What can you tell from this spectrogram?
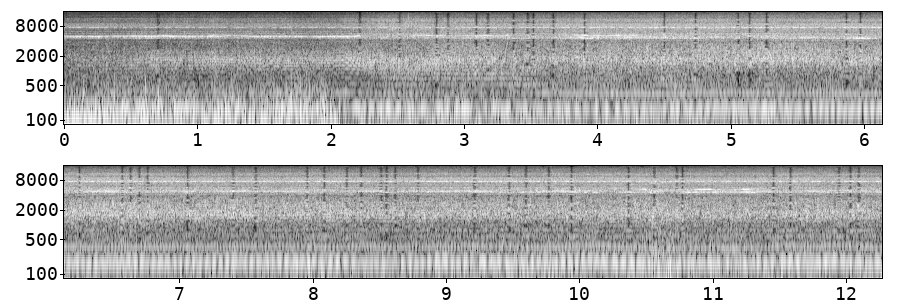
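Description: Quadcopter's electric motors and propellers running in flight, heard close up from the onboard camera: a steady hum with a high whine above it. The tones shift about two seconds in as the motor speeds change.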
